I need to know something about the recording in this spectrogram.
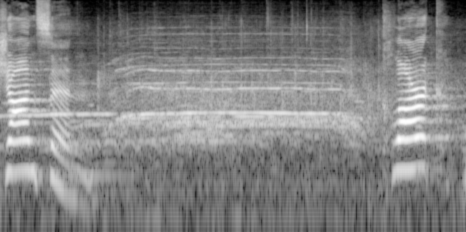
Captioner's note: crowd cheering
